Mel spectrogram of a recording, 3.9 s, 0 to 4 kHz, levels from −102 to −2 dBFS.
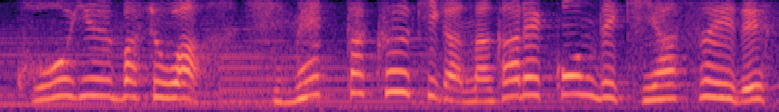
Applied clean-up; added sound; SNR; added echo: none; none; none; none.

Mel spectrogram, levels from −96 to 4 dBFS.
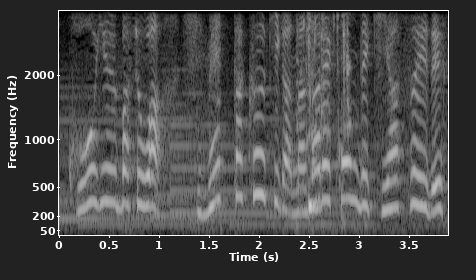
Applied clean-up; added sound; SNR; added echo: none; Splash, splatter; 4 dB; none.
